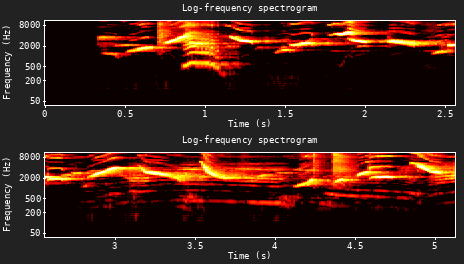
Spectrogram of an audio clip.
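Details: White-rumped shama singing loud, varied whistled phrases, sliding up and down with rich harmonics, short notes tumbling in quick succession, a faint low hum beneath.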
